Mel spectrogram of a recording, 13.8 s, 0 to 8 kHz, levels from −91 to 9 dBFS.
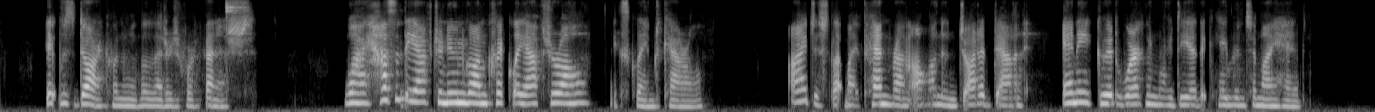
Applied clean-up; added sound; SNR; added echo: neural diffusion model UNIVERSE++.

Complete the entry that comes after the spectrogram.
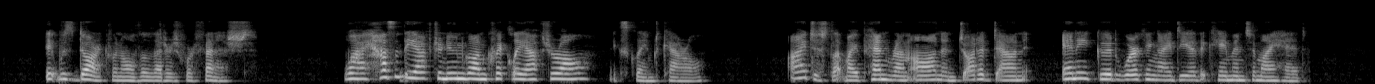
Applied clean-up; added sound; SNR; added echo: none; none; none; none.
